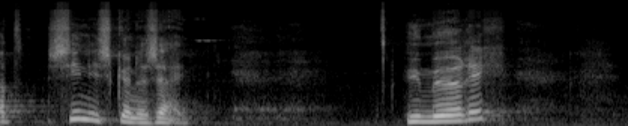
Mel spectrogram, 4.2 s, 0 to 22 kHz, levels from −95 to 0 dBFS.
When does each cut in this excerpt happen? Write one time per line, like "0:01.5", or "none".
none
